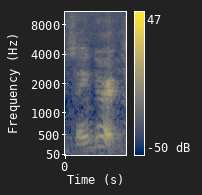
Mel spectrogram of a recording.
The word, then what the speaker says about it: Sainert: Now, why do you say the accent is on the last syllable? He likes it that way. Say nerd. It's like say nurse, only say nerd.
